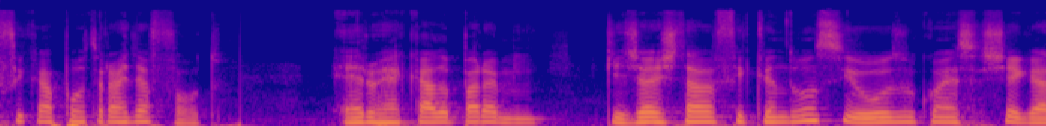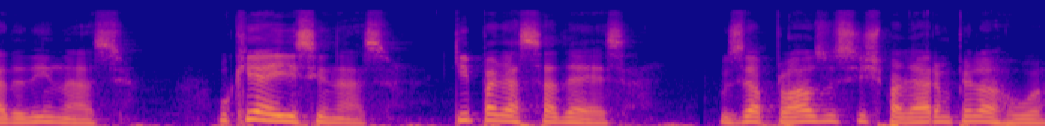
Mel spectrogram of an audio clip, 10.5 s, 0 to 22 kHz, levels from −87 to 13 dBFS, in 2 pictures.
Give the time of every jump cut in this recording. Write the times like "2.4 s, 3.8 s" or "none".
6.3 s, 8.7 s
